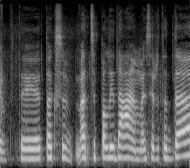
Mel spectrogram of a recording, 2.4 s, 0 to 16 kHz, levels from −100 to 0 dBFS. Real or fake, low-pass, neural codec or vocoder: real; 14.4 kHz; none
